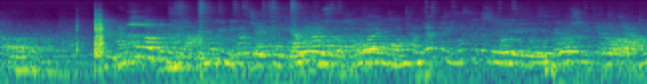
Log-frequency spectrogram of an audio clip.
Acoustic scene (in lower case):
crowded indoor space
